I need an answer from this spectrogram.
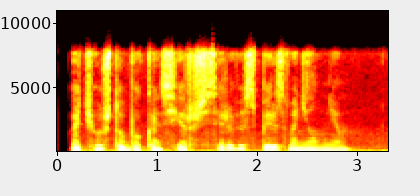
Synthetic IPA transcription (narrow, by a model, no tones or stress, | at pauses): xɐt͡ɕuʂt̪obɨkɐnsʲerʂsʲervʲɪspʲɪɾʲɪzvɐnʲilˠmnʲe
